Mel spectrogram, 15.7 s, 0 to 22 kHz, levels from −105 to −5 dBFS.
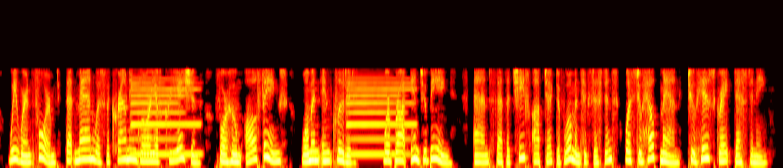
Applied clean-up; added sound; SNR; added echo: classical method Wiener filter.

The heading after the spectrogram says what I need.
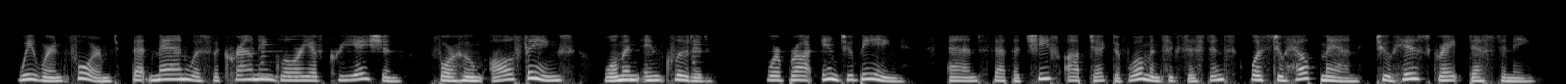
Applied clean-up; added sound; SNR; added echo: neural mask model DeepFilterNet 3.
